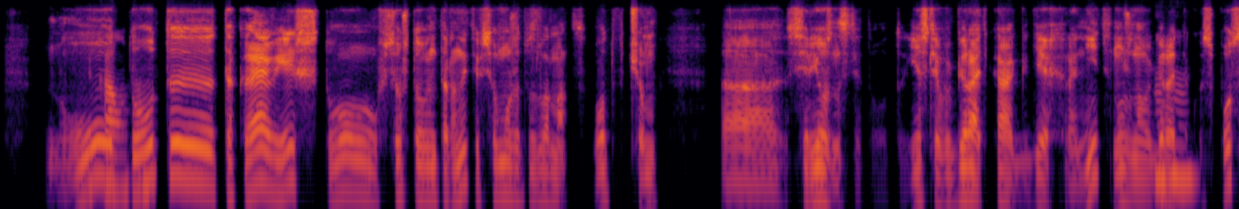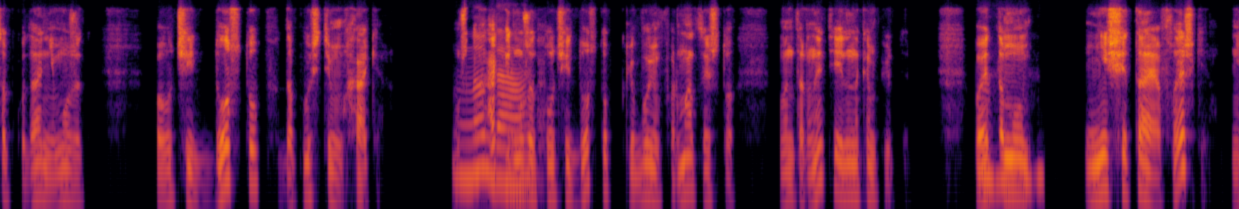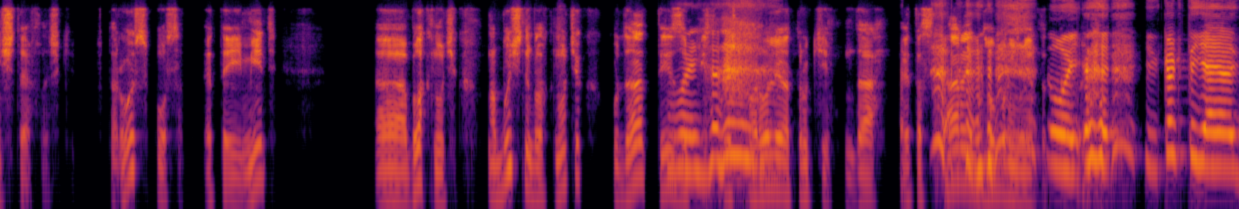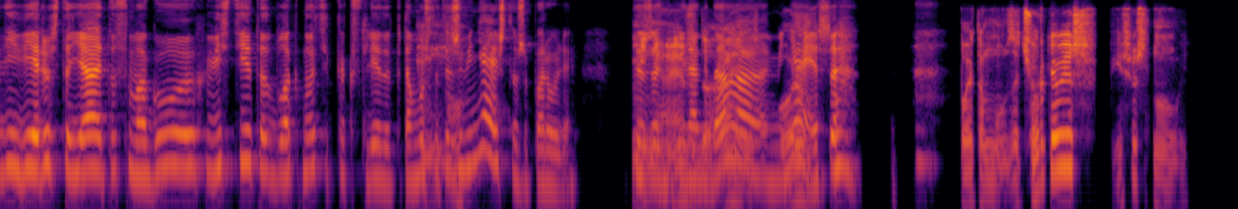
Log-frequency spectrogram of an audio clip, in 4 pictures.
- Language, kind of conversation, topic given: Russian, podcast, Как ты выбираешь пароли и где их лучше хранить?
- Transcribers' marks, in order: other background noise; tapping; chuckle; laugh; chuckle; chuckle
